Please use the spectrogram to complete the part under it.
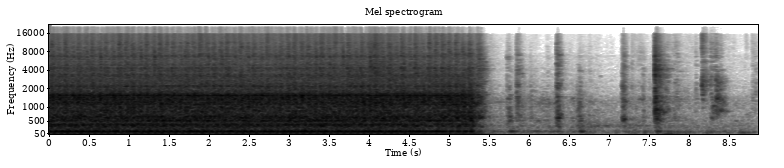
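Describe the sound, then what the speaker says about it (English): Sewing machine stitching junk journal embellishments together, running in a steady, fast, humming mechanical rhythm for about five seconds, then stopping abruptly, followed by scattered soft handling clicks and rustles. "Let me sew these together"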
